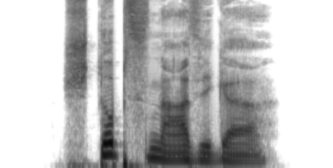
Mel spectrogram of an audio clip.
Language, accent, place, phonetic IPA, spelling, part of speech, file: German, Germany, Berlin, [ˈʃtʊpsˌnaːzɪɡɐ], stupsnasiger, adjective, De-stupsnasiger.ogg
- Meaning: 1. comparative degree of stupsnasig 2. inflection of stupsnasig: strong/mixed nominative masculine singular 3. inflection of stupsnasig: strong genitive/dative feminine singular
